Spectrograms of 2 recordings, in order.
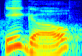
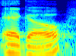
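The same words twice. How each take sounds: First: "ego" with a long e, EE-go; English pronunciation. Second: "ego" with a short e, EH-go; Greek pronunciation. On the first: Preacher linking Greek to English, "ego" as EE-go. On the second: Preacher explaining the added Greek word, "ego" as EH-go. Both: Shown as a demonstration. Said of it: "word ego in our English".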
